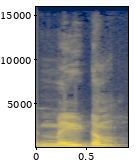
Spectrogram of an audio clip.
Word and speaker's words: Mesdames: Spelling तो है कि MESDAMES, लेकिन उच्चारण प्रोनाउंसिएशन इसका है मैडम।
